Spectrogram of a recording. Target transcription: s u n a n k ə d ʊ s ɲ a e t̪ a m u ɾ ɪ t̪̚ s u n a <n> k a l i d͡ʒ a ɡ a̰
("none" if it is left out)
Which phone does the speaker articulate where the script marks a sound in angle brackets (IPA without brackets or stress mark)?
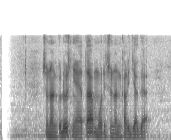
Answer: n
